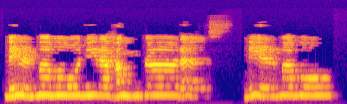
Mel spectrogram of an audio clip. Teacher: నిర్మమో, నీరా రెండు హ్రస్వాక్షరాలే, దీర్ఘం చేయకూడదు. మో, మో దీర్ఘంగానే పలకాలండి.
